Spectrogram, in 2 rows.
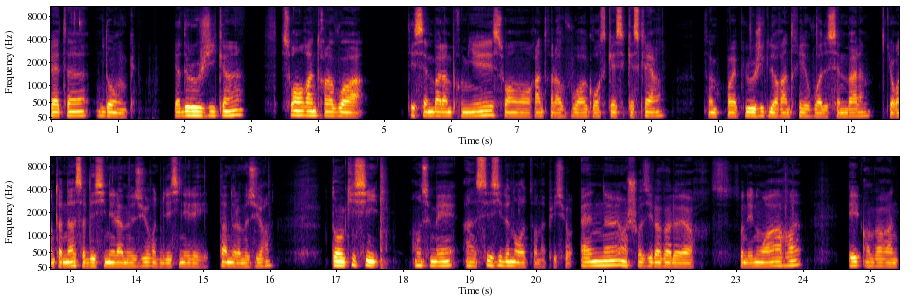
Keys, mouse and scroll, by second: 0.4 click, 17.7 n, 23.8 KP_5.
